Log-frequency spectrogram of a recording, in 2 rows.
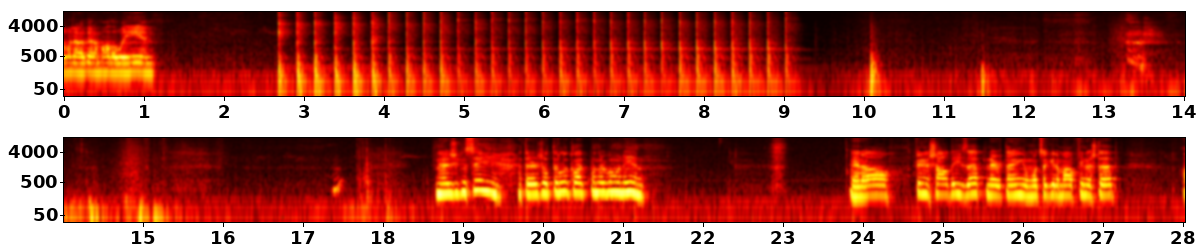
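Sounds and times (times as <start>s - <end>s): hammer tapping screwdriver: 2.7s - 9.2s.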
